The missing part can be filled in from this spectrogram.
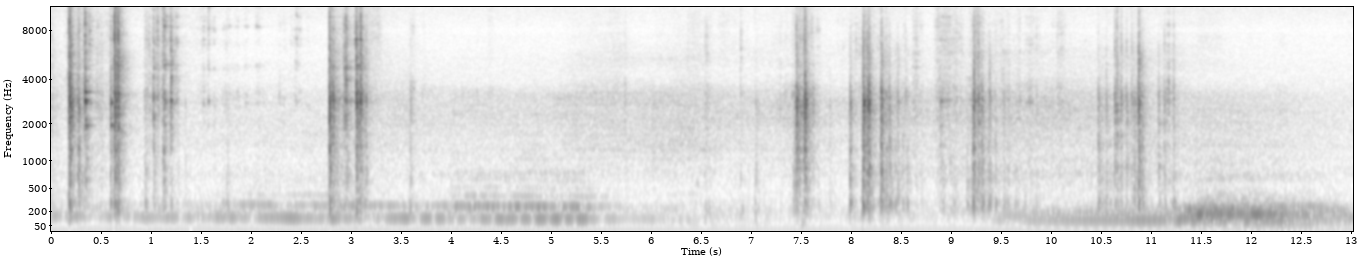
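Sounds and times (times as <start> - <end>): plastic toy tools clattering: 0.0 - 3.7, 6.5 - 11.3.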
